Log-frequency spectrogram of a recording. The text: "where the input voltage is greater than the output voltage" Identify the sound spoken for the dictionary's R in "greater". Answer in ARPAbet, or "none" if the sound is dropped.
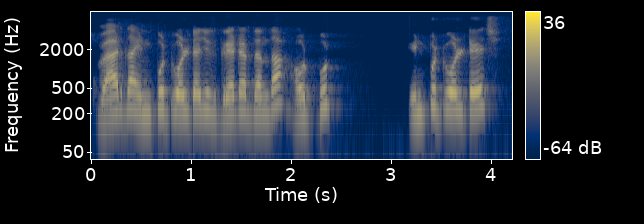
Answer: R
